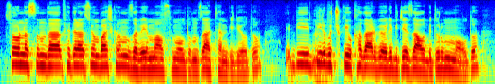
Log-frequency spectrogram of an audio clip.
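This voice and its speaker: A woman's very deep, low voice, fairly quick with hardly any pauses and lively intonation. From Turkey, Ankara. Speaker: retired Olympic weightlifter. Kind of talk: interview. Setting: studio.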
